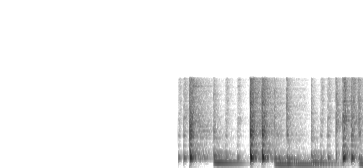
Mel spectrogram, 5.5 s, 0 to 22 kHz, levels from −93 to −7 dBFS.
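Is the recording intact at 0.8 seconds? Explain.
Yes, the music plays through 0.8 s intact, with no dropout, click, distortion or other fault at that moment.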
